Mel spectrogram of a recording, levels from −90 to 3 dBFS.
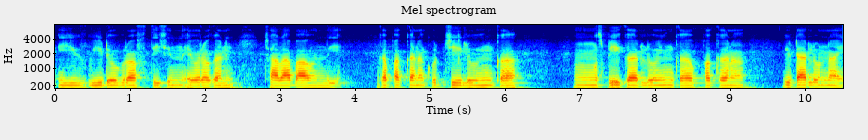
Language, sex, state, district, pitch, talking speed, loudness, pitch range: Telugu, male, Telangana, Nalgonda, 115 Hz, 105 wpm, -21 LUFS, 110-115 Hz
